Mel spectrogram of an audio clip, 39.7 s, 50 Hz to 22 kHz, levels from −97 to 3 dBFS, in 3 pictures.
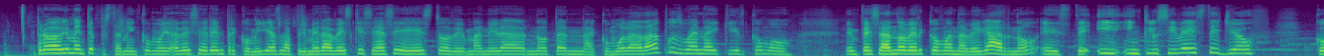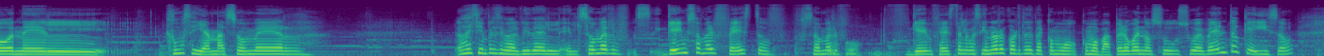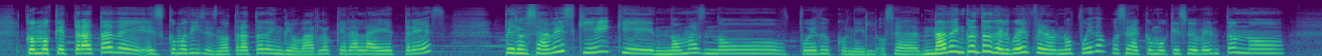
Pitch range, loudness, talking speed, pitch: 215-270 Hz, -22 LUFS, 175 wpm, 235 Hz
